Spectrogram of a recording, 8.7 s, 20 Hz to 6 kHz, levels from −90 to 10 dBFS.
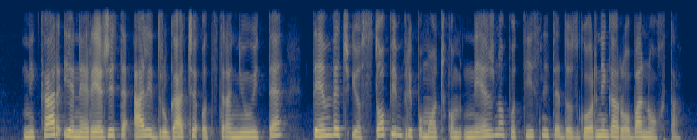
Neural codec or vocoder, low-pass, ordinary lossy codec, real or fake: none; 5.4 kHz; none; real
